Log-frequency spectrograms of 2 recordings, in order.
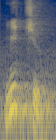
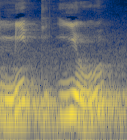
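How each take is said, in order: First: The t and y blend into a ch sound. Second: The words are said separately, with a clear t. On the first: "berubah jadi" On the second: "Sedangkan ini meet you"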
